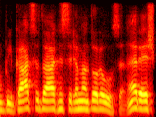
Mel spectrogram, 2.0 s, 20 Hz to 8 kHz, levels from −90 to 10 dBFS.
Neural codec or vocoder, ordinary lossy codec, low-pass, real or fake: codec, 16 kHz, 0.8 kbps, ZipCodec; AAC, 48 kbps; 7.2 kHz; fake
